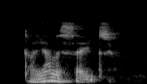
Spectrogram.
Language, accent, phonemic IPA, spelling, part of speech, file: English, Southern England, /daɪˈælɪseɪt/, dialysate, noun, LL-Q1860 (eng)-dialysate.wav
- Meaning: A product of dialysis.: 1. The material that passes through a membrane during dialysis 2. The material that does not pass through a membrane during dialysis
